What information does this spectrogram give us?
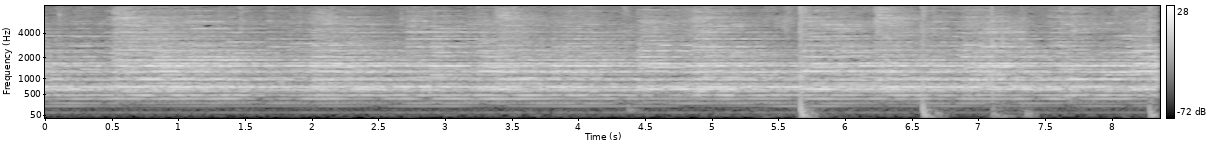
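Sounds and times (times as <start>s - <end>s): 
cathedral bells ringing in Freiberg: 0.0s - 8.3s.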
